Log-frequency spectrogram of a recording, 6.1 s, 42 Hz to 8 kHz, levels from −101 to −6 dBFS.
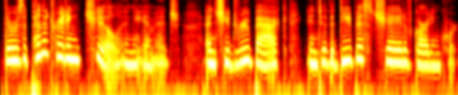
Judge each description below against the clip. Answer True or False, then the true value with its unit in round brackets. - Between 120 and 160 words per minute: False (175 wpm)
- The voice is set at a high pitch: True (260 Hz)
